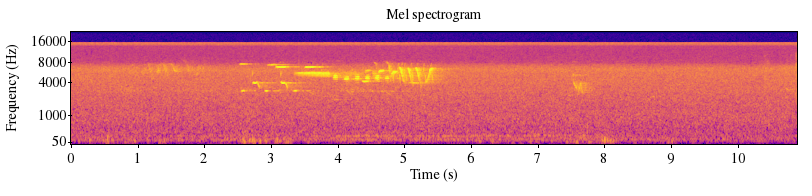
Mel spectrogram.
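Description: Faint bird song over a low, steady outdoor background: a run of quick, high chirps and trills from about two and a half seconds in, lasting around three seconds, then one more short call near the end.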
